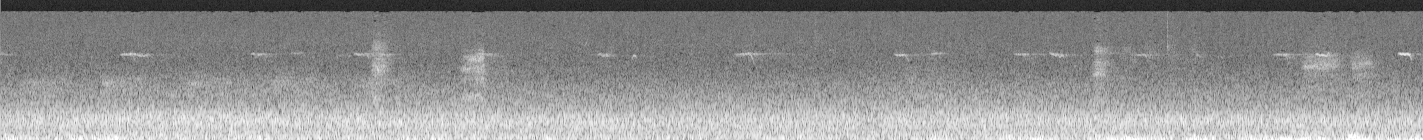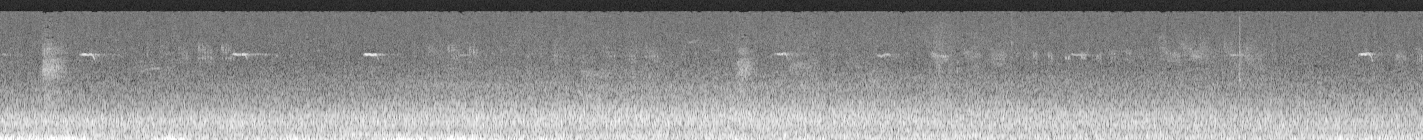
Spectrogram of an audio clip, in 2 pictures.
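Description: Songbird singing: short high notes repeated roughly once a second over a steady low rumble, with a few faint clicks.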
